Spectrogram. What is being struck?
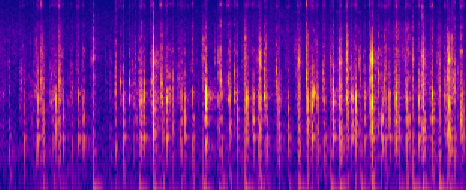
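Plastic mechanical keyboard.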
